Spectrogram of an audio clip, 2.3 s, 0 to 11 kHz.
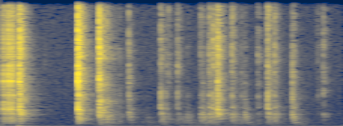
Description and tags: Creak Wood Floor 01
A sound of a creack on a wooden floor recorded on set for a short film.
This is one of the many, so check out the 'Creacks' pack if you need more different creaks.
Used Sony PCM-D50.
Wood, Creak, Floor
